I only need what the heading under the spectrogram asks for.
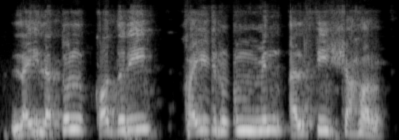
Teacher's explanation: शहर हा भी नहीं मोटा करना, शीन भी नहीं है, लेकिन रा के ऊपर पहुंचते ही मोटा कर देना उसको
